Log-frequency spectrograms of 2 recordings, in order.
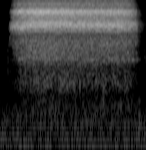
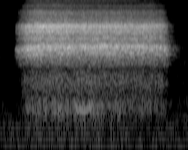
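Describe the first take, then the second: First: Long, held hissing S for "s"; "s" as a sustained sibilant, no vowel; sustained s sound. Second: Long, held SH for "sh"; "sh" as a sustained hush, no vowel; sustained sh sound. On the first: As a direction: say "s" as the bare consonant, drawn out like ssss. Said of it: "pronounced s". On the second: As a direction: say "sh" as the bare consonant, drawn out like shhh. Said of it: "pronounced sh". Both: Shown as a demonstration.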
